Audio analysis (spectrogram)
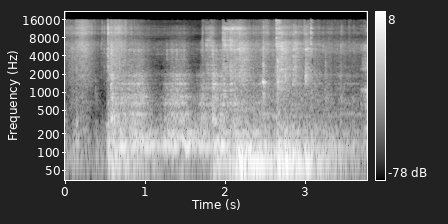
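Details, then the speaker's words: Old Nash flathead six with 6-volt positive-earth system, long stored, cranking slowly with foot to the floor: uneven rasping cranking swells into a brief surge as it tries to catch, then falls back without starting. "she tried to catch did you hear that I think that's all we're going to get"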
